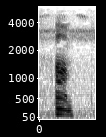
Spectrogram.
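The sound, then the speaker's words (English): A steady, high-pitched chorus of crickets chirping outdoors at night runs through the whole moment, briefly overlapped by a short, loud voiced sound near the start. “And you can hear the crickets like crazy.”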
